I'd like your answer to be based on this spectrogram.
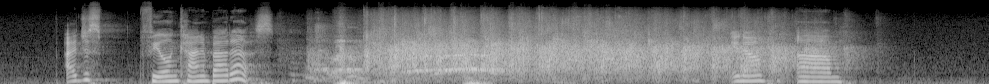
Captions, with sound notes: I'm just feeling kind of badass. [APPLAUSE]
